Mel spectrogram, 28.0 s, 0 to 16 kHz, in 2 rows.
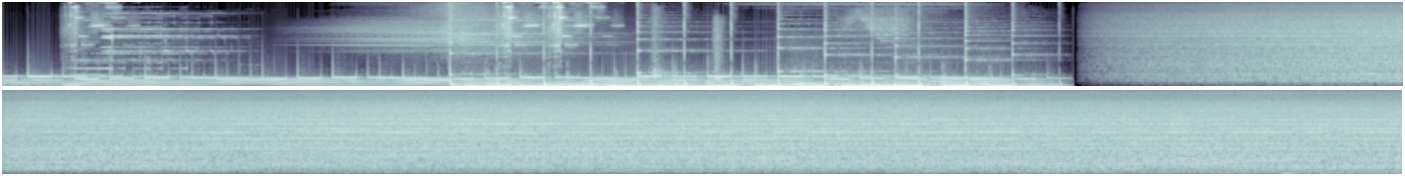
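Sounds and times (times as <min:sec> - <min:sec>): cooling fans whooshing: 0:10.8 - 0:28.0.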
